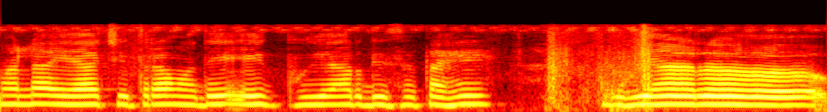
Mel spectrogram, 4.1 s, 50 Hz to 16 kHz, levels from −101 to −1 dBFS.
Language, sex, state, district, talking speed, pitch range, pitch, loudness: Marathi, male, Maharashtra, Washim, 130 wpm, 230-240 Hz, 235 Hz, -17 LUFS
